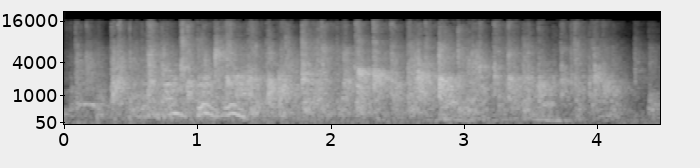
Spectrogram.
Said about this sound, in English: Can we clap for my wife?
